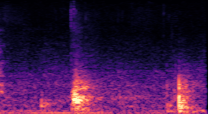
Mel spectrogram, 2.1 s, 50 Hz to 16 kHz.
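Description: The wooden sliding key cover (fallboard) of a Yamaha Clavinova CLP-430 digital piano is slid closed over the keys, with a soft knock near the end as it comes to rest.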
